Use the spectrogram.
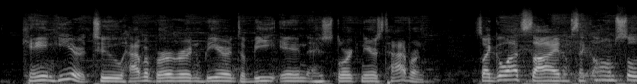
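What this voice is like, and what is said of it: Usual voice. Nothing is said of it.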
